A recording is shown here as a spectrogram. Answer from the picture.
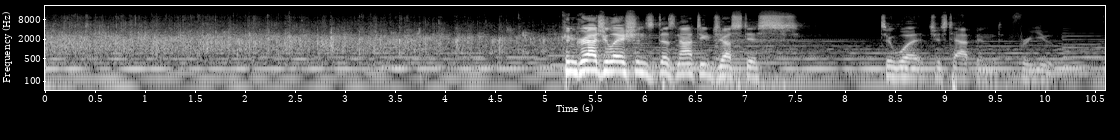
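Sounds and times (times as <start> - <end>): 
audience applause at a welcome event congratulating new members: 0.0 - 6.1
speech: 5.2 - 7.5, 8.4 - 10.3.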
